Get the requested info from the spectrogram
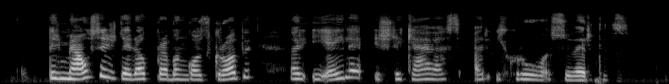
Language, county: Lithuanian, Šiauliai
